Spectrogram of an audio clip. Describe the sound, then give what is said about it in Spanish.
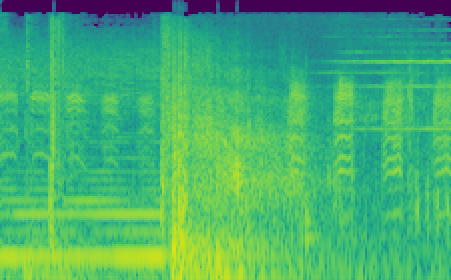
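Two loud shotgun blasts ring out, a sharp crack followed by a heavier booming shot with a rumbling tail, then a series of nasal, honking duck or goose calls. “Tirando a las escopetas.”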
